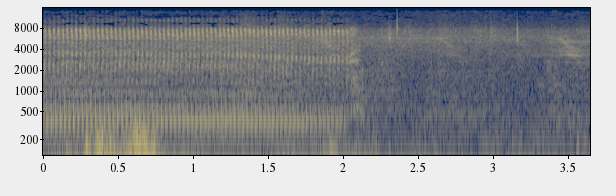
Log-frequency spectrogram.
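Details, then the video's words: A tiny Maltipoo puppy, still too young to move about much, lets out a drawn, steady high whining cry for about two seconds before it breaks off, followed by quiet with faint clicks. "Maltipoo Puppies Playing!!"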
